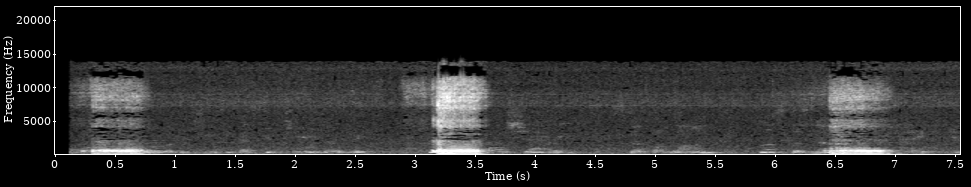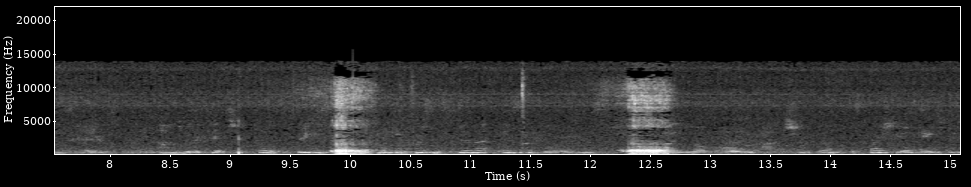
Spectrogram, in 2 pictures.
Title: Who's Snoring?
